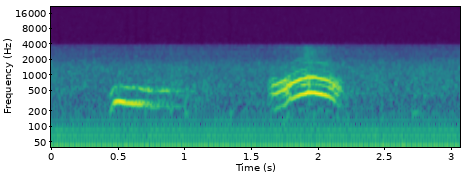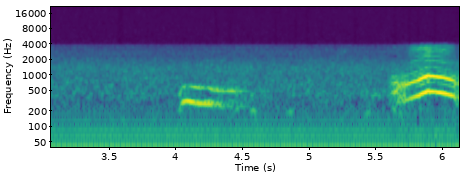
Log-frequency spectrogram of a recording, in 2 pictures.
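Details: Nest-camera sound from a Eurasian eagle-owl nest in Estonia with male and female present, 18 March 2022: short flat two-tone notes alternating with louder arched wailing calls, each pair repeated about every four seconds, steady hum beneath.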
